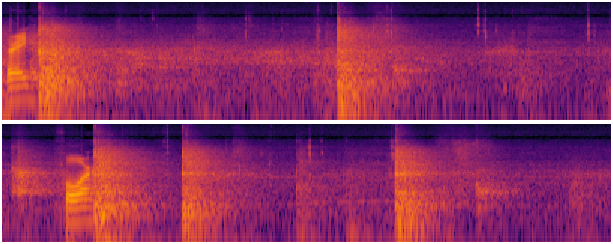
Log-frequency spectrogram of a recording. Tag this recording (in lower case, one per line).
basketball bounce
speech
